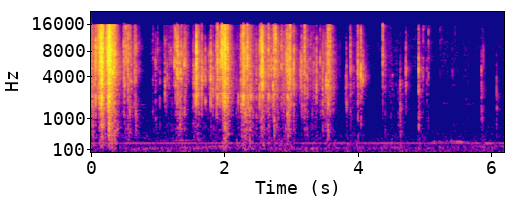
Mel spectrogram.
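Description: White paper wrapping being crinkled and torn off a small toy by hand: a busy, irregular rustling that thins out after about four seconds.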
